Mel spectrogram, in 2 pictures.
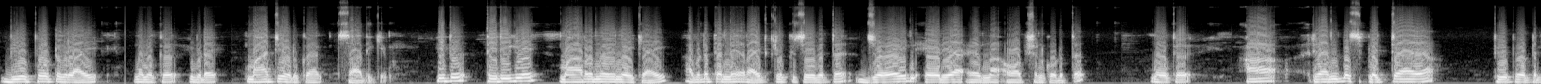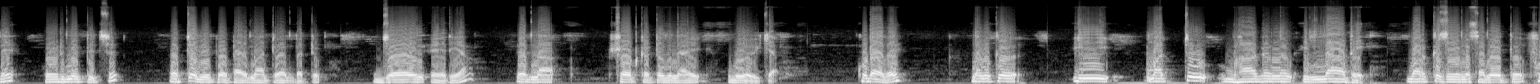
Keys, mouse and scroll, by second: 1.7 right click, 2.3 right click.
